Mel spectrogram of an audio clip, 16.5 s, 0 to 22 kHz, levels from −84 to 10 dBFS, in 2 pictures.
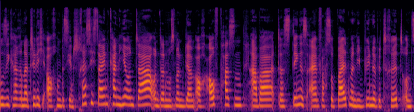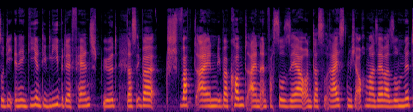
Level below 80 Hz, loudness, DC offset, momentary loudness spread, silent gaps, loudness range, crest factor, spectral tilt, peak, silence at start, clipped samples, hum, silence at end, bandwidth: -60 dBFS; -20 LUFS; under 0.1%; 7 LU; none; 2 LU; 18 dB; -4 dB/octave; -2 dBFS; 0 s; under 0.1%; none; 0 s; 17 kHz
